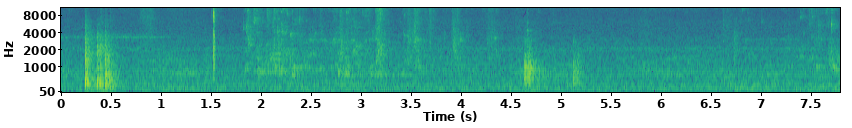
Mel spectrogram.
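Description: Water dripping and trickling from a sieve of freshly rinsed poha (flattened rice), with the small wet clatter of the sieve being handled. A loud knock comes just after the start, and a sharp click about a second and a half in.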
